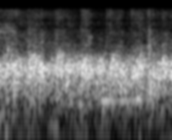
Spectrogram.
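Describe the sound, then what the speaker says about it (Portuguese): Church congregation applauding together in steady, dense clapping that fills the whole moment at an even level, with no voices rising above it. "Dê uma salva de palmas para o Senhor Jesus."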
